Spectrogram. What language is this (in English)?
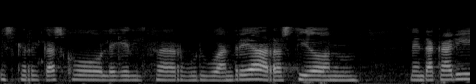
Basque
